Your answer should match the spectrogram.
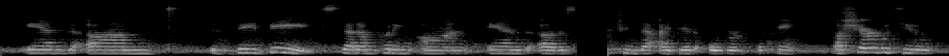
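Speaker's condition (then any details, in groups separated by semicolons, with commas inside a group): No condition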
